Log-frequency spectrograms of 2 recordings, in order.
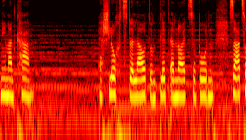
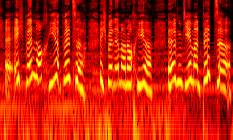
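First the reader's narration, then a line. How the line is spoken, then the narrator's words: Repeated whimpering screams. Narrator (German): schrie er wieder und wieder und wimmerte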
